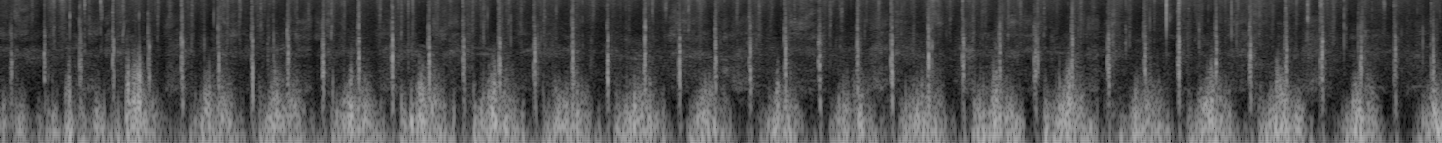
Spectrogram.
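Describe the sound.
Many heavy, rhythmic footfalls come from people running at a steady, brisk pace in a workout class. The thuds repeat evenly throughout.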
